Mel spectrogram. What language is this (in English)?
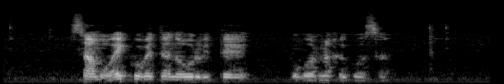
Bulgarian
